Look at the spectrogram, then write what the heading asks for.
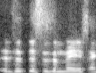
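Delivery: talking through laughter. Talking with others about a lookalike actor, laughing while talking. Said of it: "I'm just laughing so much to myself right now".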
